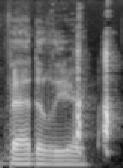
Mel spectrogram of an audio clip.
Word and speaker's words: bandolier: Jesse, say that word. – Bandoiler? – How do you say it? It's a bandolier.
